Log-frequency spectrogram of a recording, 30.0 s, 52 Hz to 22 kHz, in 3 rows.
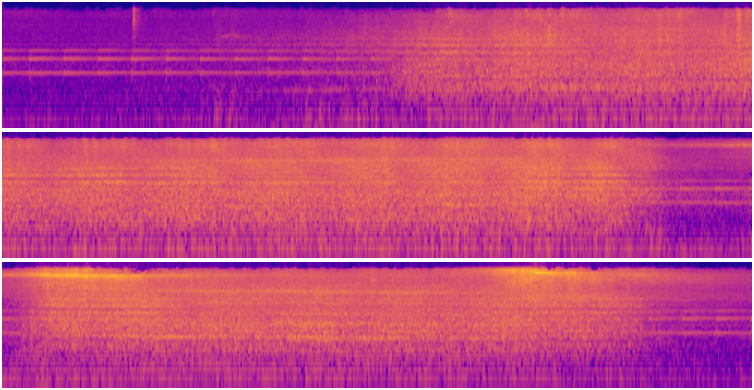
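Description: Japanese level-crossing warning bell ringing steadily while a JR East E233-series electric commuter train rumbles and clatters over the crossing and drowns it out. After a short lull a second train pass follows with high wheel squeal, and the crossing bell is heard again near the end.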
